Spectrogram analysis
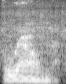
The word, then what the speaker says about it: Braun: And Christian Braun, dude. It's Christian Braun, by the way. Braun. Braun. Braun. It is pronounced Brown. That is fucking stupid. It's Christian Braun for me.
